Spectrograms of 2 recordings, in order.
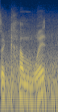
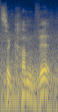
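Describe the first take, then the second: First: The last syllable is said with a w sound. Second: The last syllable is said without a w sound. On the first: This is the closer local pronunciation. The speaker calls it right. "It's Succumbwit" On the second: This is how most visitors say it. The speaker calls it wrong. "like every YouTuber says"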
